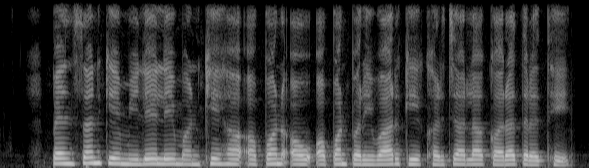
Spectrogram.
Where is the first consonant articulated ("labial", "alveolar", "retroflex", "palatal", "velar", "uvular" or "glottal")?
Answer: labial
